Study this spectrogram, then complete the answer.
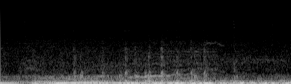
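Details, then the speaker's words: Vauxhall Corsa C at full steering lock: rapid, regular clicking over low road rumble as the wheels turn, a worn outer CV joint, likely driver side; both outer CV joints and a lower ball joint to be replaced. "the outer ones because when you full lock it it clicks i'll show you so when you fully lock the steering wheel"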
